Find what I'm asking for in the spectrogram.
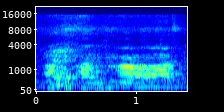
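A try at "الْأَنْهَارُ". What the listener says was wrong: Al-anha langsung. Ha lebih rileks. Kalau ini terlalu ada tenaga, akhirnya kayak ha. Anha. Nah, demikian.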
